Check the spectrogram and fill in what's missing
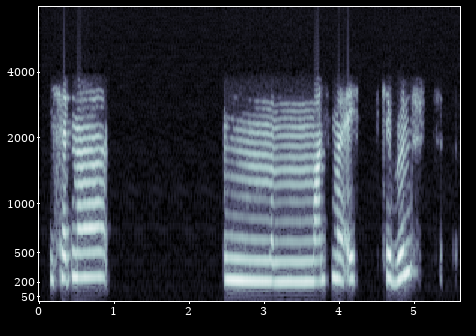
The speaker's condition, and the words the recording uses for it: Stuttering. Natürlich war es nicht stotterfrei, um Gottes Willen, äh, aber allein diese Überwindung, das dann zu machen, das lässt mich dann immer schon noch einmal wachsen und gibt einen Selbstvertrauen.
